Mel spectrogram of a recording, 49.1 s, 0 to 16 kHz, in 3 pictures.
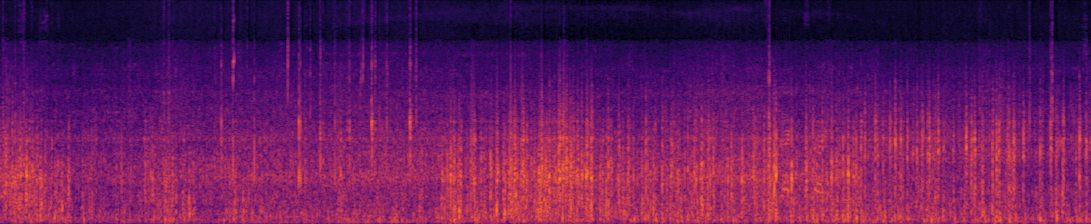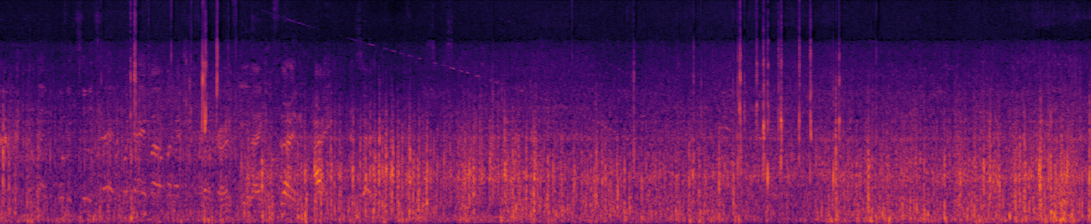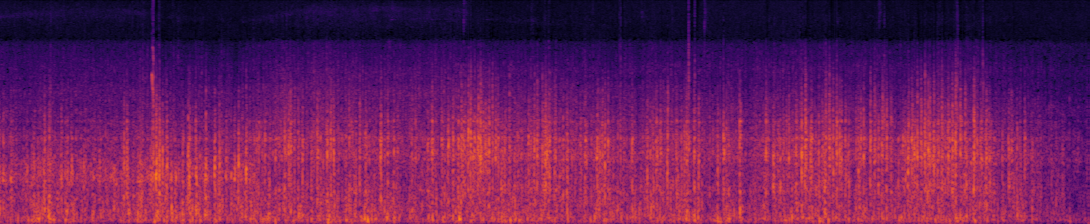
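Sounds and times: wind and road noise: 0.0s - 49.0s
sharp clicks: 2.4s - 6.4s, 26.7s - 29.6s.

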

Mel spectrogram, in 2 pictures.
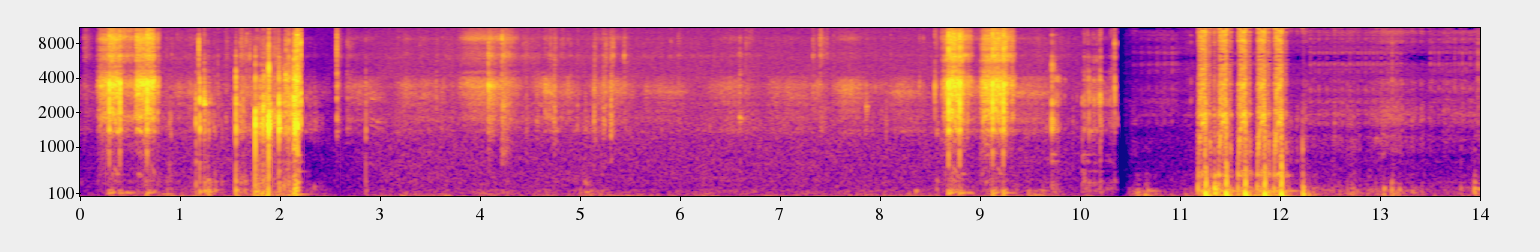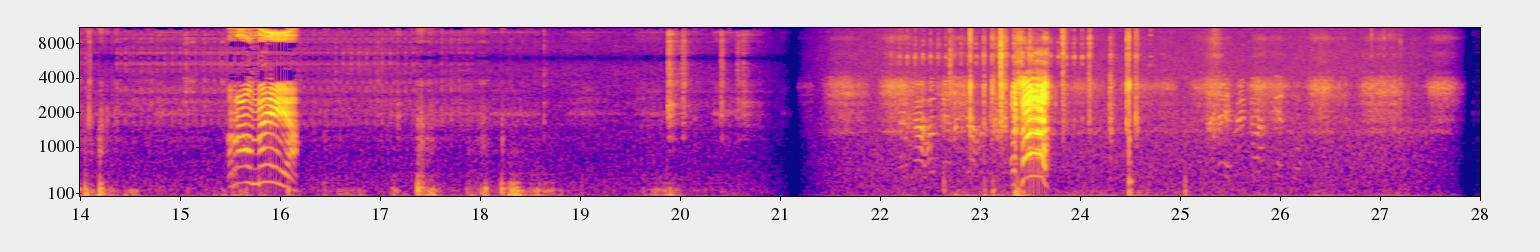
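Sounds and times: rustle and scrape of gear: 0.0s - 19.2s.

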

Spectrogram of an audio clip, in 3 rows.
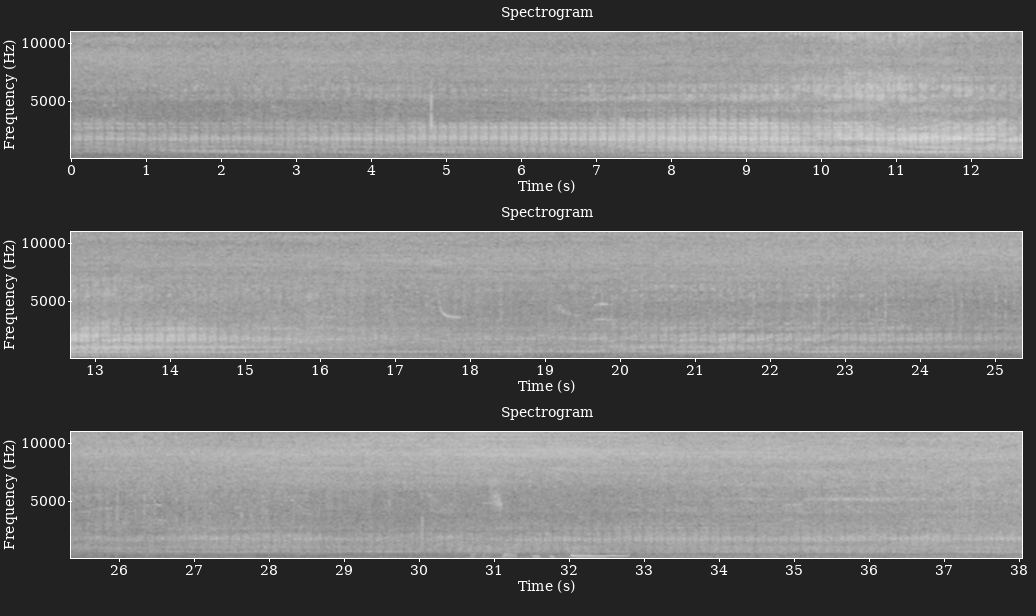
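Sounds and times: model train clicking whir: 0.0s - 38.0s.

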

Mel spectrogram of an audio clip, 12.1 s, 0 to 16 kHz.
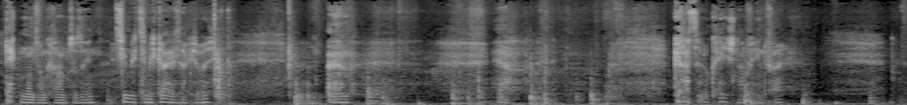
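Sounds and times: man breathing heavily: 3.0s - 9.2s, 10.1s - 12.0s
dull knocks: 3.8s - 8.2s.

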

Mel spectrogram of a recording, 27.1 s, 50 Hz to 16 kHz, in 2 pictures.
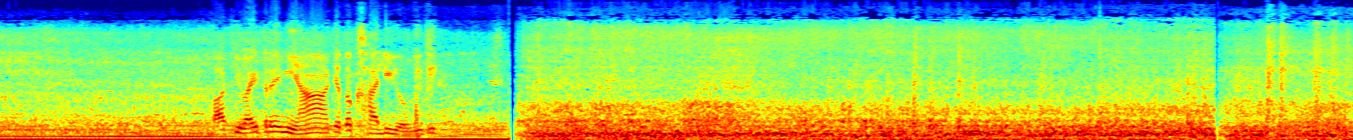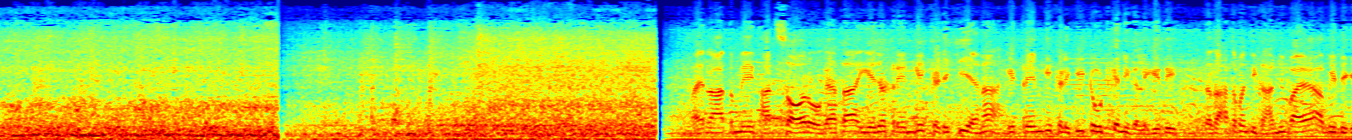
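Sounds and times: train wheels on rails: 5.2s - 20.2s.

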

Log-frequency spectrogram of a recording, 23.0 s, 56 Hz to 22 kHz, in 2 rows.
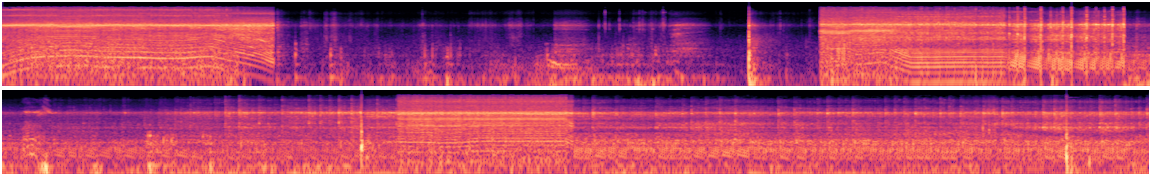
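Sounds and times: chainsaw revving and idling: 0.0s - 2.8s, 8.2s - 11.3s, 12.1s - 22.9s.

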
